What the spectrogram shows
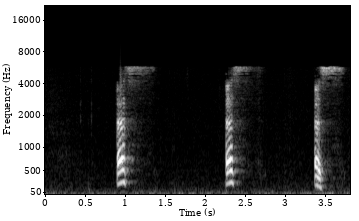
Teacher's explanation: the letter Sin comes from the tip of the tongue, and the palates of the two front top incisors. S, S, S.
